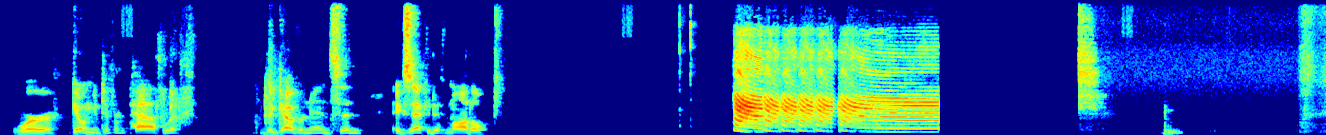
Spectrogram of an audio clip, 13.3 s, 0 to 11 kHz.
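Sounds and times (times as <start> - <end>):
speech: 0.1 - 5.1, 11.6 - 11.8
brassy air horn blast: 7.4 - 9.4.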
